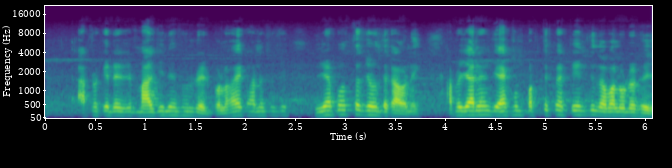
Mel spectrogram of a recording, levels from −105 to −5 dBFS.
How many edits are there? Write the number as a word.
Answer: zero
